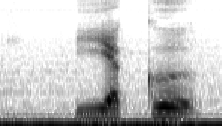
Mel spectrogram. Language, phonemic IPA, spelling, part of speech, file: Tamil, /ɪjɐkːɯ/, இயக்கு, verb / noun, Ta-இயக்கு.ogg
- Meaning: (verb) 1. to operate 2. to cause to go 3. to actuate and influence the movements of (something), as God prompts all living beings 4. to train or break in, as a bull or a horse 5. to cause to sound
